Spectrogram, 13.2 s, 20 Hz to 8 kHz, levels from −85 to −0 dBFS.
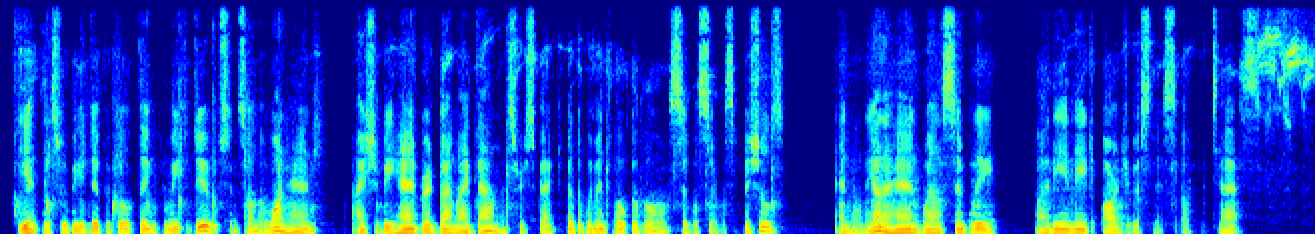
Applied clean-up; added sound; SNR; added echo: neural mask model RNNoise.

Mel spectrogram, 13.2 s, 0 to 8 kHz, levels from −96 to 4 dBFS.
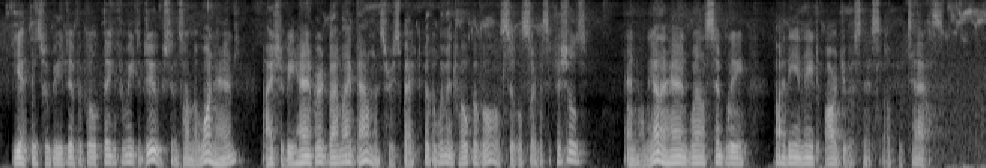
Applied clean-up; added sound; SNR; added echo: neural mask model Resemble Enhance denoiser.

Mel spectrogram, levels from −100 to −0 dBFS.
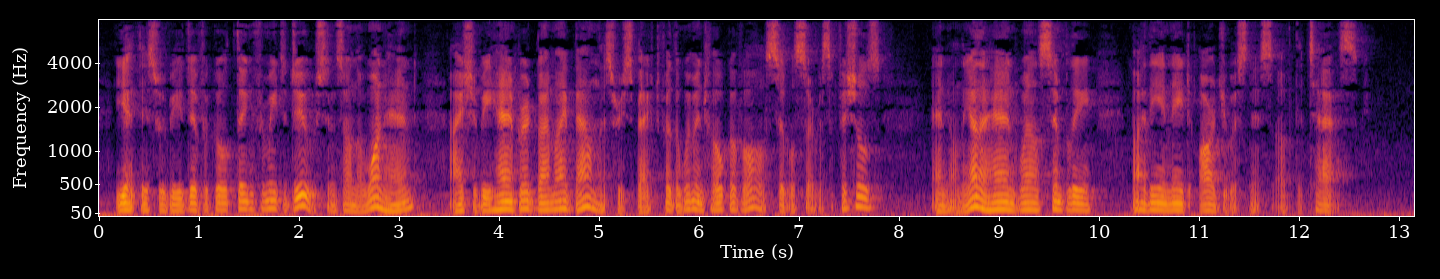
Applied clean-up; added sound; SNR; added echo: none; none; none; none.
